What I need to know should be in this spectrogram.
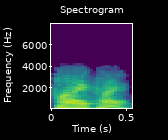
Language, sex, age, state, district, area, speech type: Assamese, female, 30-45, Assam, Sonitpur, rural, conversation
